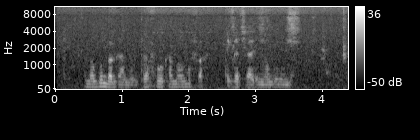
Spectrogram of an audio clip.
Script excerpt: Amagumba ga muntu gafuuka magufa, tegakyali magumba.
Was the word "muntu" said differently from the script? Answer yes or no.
no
